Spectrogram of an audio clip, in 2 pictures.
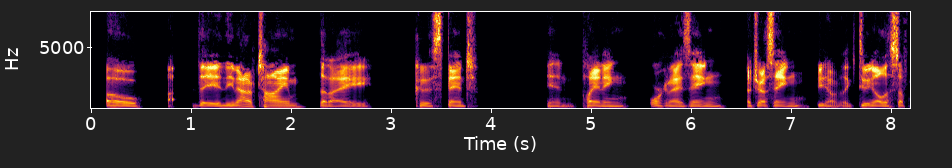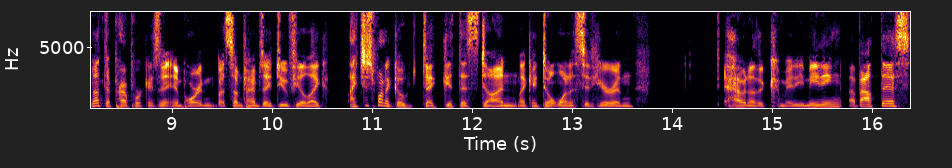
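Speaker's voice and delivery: ordinary delivery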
